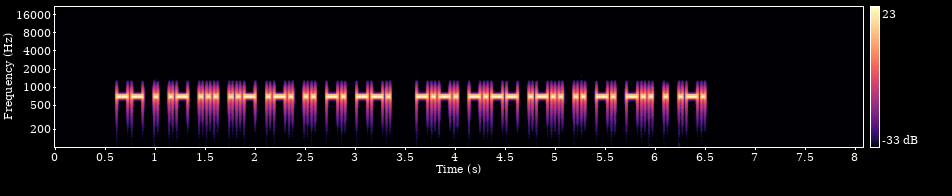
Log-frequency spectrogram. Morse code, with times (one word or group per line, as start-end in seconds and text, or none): 0.6-3.4 MEASURING
3.6-6.5 CYLINDER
